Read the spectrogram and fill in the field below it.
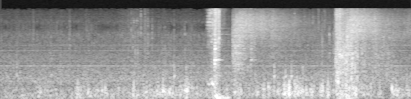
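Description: A heavy hammer smashes into a wall.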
